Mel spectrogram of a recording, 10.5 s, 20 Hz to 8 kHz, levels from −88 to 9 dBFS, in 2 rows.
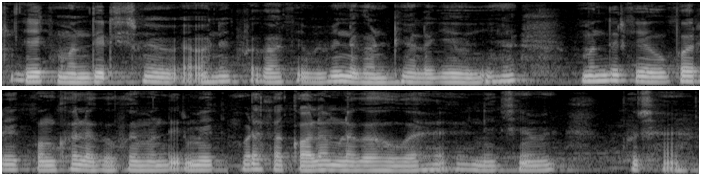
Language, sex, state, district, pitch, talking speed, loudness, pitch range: Hindi, male, Chhattisgarh, Bastar, 125 Hz, 185 wpm, -26 LUFS, 120-140 Hz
